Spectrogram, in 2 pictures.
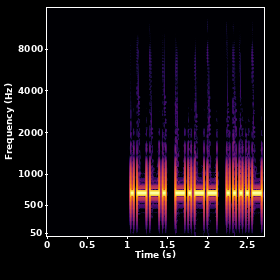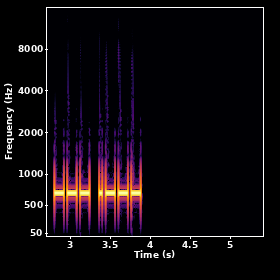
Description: Morse code, heard as a keyed tone, about 30 wpm, 700 Hz. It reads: PY4OJ
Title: DXCC-100 Call Signs - 5 Characters - Repeated 3x - 30wpm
